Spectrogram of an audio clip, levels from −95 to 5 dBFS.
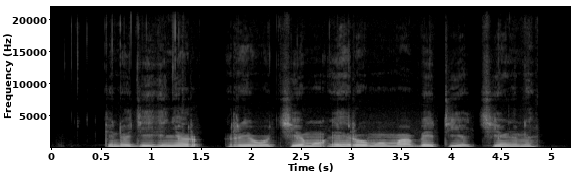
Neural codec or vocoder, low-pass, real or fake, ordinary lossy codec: none; none; real; none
